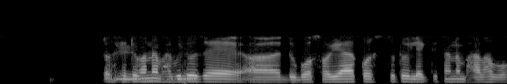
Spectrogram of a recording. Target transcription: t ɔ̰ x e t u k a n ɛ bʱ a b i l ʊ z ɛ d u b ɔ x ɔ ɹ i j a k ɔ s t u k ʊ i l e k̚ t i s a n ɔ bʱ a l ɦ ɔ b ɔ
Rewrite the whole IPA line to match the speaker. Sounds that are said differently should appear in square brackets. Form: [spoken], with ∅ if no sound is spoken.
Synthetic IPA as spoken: t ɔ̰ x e t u k a n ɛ bʱ a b i l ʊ z ɛ d u b ɔ [s] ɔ ɹ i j a k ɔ s t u [t] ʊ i l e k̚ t i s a n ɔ bʱ a l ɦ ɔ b ɔ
